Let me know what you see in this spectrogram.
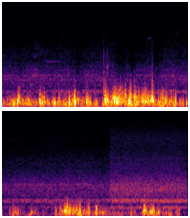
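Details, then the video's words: Wild honey bee swarm at Aigurande, France: a dense, low, continuous droning buzz of many bees, swelling louder in the first half, then settling into a steadier hum. "abeilles aigurande"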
